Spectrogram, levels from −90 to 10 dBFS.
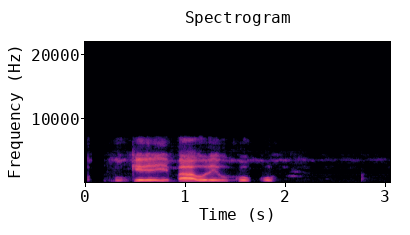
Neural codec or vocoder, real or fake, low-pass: codec, 24 kHz, 6 kbps, HILCodec; fake; 7.2 kHz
